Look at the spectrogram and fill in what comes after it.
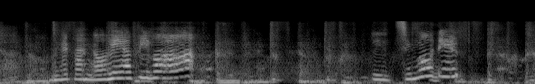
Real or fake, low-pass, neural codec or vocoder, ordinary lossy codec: fake; none; codec, 16 kHz, 1 kbps, FreqCodec, smaller model; none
